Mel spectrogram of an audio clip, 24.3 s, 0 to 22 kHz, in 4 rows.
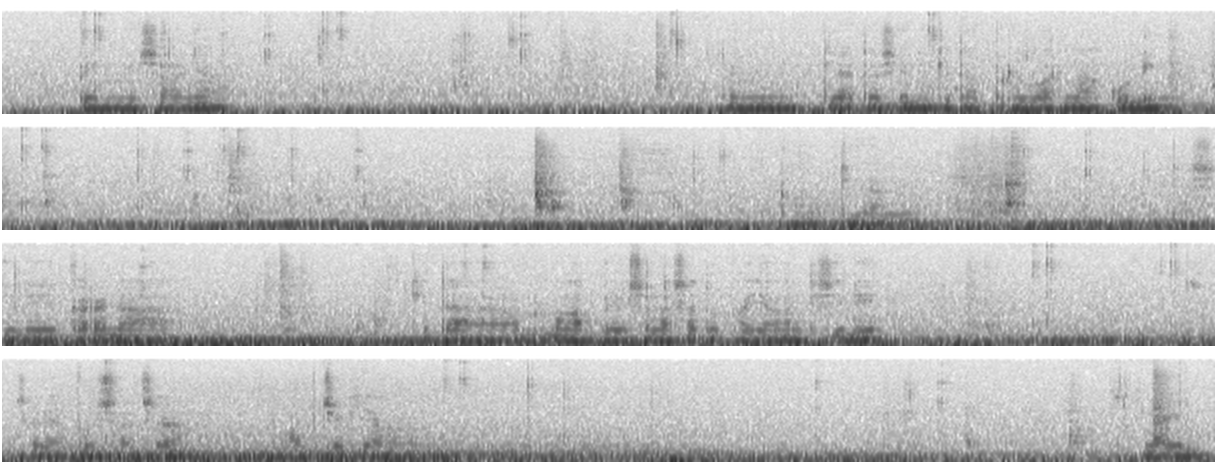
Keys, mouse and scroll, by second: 0.3 click, 1.0 click, 1.6 ctrl+click, 2.0-2.3 ctrl+scroll down 2, 2.3 ctrl+click, 3.3-4.8 drag, 6.1 click, 6.7 click, 7.5 click, 10.6-11.0 ctrl+scroll up 2, 11.1 ctrl+click, 11.9 ctrl+scroll down 2, 12.4 ctrl+click, 14.4 click, 17.2 click, 17.9 click, 19.7 Delete, 20.3 click, 20.7 Delete, 22.2 middle click.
